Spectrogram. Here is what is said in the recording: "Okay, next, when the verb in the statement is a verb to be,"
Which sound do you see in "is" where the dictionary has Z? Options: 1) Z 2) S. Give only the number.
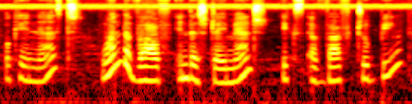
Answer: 2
